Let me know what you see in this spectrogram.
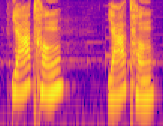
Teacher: All right, remember that's 2 second tones, 牙疼, right?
